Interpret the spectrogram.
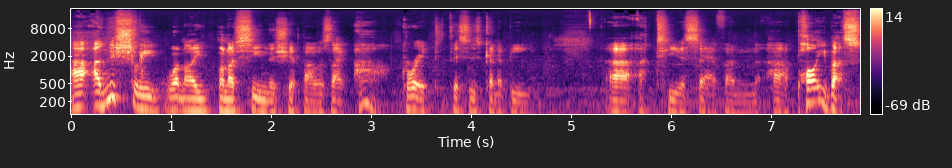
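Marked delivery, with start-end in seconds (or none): none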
